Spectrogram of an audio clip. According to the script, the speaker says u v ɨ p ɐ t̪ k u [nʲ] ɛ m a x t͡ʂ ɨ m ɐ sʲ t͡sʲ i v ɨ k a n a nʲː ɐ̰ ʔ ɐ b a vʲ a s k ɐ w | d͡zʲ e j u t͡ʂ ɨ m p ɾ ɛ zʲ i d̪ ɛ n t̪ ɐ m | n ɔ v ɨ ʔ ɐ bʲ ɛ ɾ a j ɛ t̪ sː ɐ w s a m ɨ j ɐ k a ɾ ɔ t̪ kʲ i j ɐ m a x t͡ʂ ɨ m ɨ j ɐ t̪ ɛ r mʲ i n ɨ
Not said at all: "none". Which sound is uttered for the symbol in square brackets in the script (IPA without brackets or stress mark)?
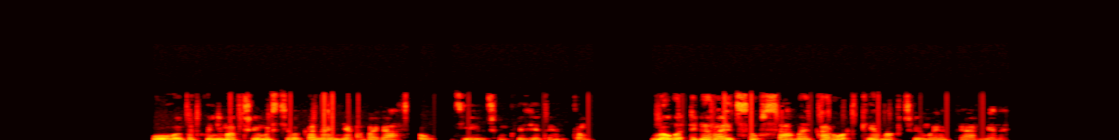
nʲ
